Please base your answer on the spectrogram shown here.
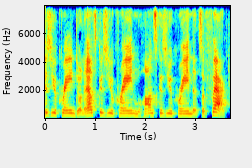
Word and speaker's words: Luhansk: And pronounce it Luhansk, not Lugansk, the Russian way.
